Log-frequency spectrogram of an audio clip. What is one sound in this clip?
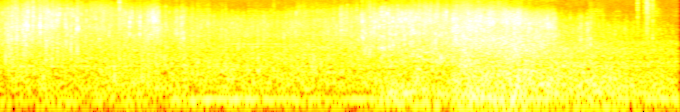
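A large snake hisses.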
